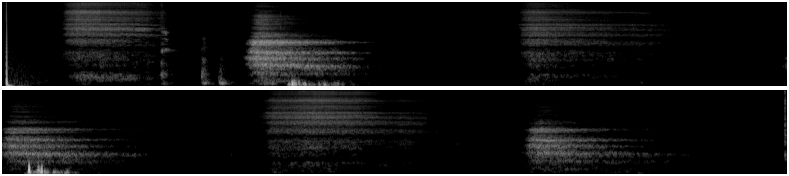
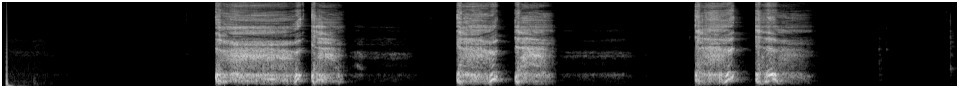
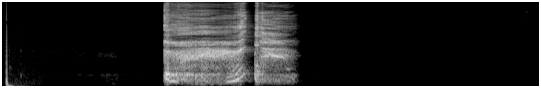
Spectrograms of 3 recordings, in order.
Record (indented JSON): {
  "exhalation_length": "15.7 s",
  "exhalation_amplitude": 22311,
  "exhalation_signal_mean_std_ratio": 0.37,
  "three_cough_length": "9.6 s",
  "three_cough_amplitude": 32768,
  "three_cough_signal_mean_std_ratio": 0.45,
  "cough_length": "5.4 s",
  "cough_amplitude": 32768,
  "cough_signal_mean_std_ratio": 0.4,
  "survey_phase": "beta (2021-08-13 to 2022-03-07)",
  "age": "45-64",
  "gender": "Female",
  "wearing_mask": "No",
  "symptom_cough_any": true,
  "symptom_new_continuous_cough": true,
  "symptom_runny_or_blocked_nose": true,
  "symptom_shortness_of_breath": true,
  "symptom_sore_throat": true,
  "symptom_abdominal_pain": true,
  "symptom_fatigue": true,
  "symptom_headache": true,
  "symptom_onset": "12 days",
  "smoker_status": "Prefer not to say",
  "respiratory_condition_asthma": false,
  "respiratory_condition_other": false,
  "recruitment_source": "REACT",
  "submission_delay": "1 day",
  "covid_test_result": "Negative",
  "covid_test_method": "RT-qPCR",
  "influenza_a_test_result": "Negative",
  "influenza_b_test_result": "Negative"
}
